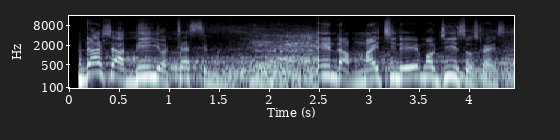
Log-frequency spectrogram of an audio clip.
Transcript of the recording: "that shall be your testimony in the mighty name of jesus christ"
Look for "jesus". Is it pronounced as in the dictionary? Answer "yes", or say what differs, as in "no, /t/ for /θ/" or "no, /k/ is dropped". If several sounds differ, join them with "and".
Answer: no, /s/ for /z/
